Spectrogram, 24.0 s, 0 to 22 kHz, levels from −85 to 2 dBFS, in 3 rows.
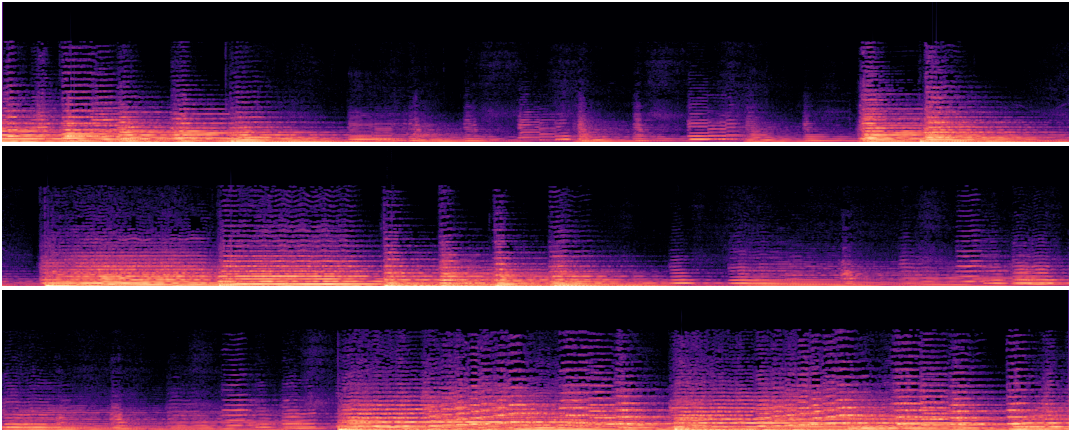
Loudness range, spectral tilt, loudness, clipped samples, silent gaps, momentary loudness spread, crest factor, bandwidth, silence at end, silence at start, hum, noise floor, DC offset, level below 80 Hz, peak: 13 LU; -6.5 dB/octave; -13 LUFS; under 0.1%; none; 18 LU; 14 dB; 13.5 kHz; 0 s; 0 s; none; -35 dBFS; under 0.1%; -42 dBFS; 0 dBFS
